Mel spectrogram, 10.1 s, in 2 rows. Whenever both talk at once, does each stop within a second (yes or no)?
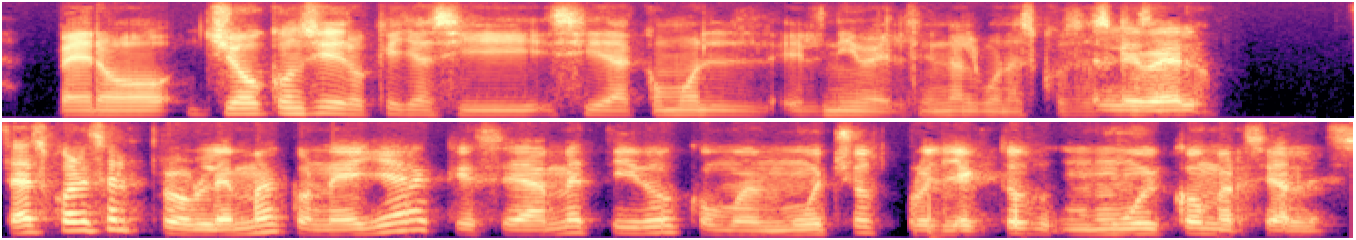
yes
